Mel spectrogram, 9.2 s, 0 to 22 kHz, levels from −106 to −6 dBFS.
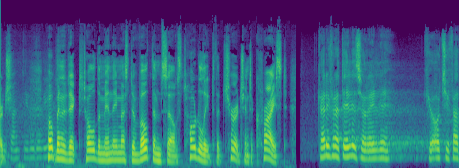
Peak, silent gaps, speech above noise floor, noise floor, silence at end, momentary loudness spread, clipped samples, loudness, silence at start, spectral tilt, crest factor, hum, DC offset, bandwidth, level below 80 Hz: -4 dBFS; 5.93-5.98 s; 22 dB; -45 dBFS; 0 s; 13 LU; under 0.1%; -23 LUFS; 0 s; -5 dB/octave; 20 dB; none; under 0.1%; 13 kHz; -60 dBFS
